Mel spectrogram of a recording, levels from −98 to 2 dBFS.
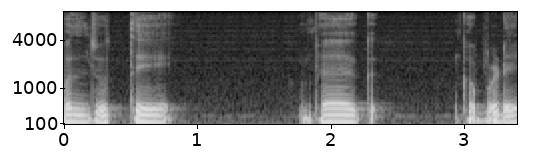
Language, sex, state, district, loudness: Hindi, male, Bihar, Vaishali, -17 LUFS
